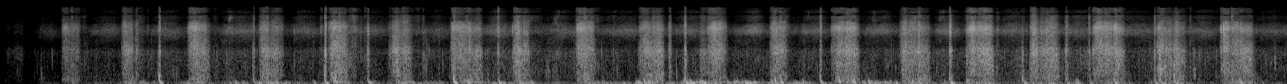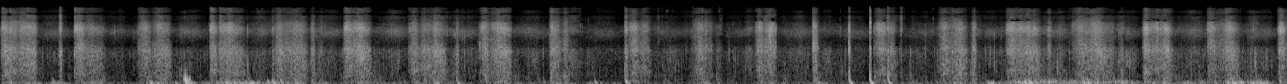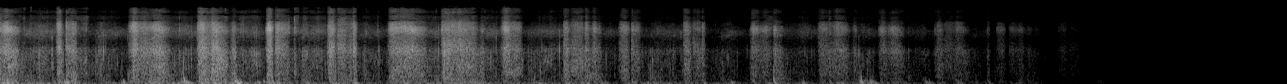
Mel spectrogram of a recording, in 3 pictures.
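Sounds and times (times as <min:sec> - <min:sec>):
footsteps walking in snow in Gavarnie: 0:00.0 - 0:36.6.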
